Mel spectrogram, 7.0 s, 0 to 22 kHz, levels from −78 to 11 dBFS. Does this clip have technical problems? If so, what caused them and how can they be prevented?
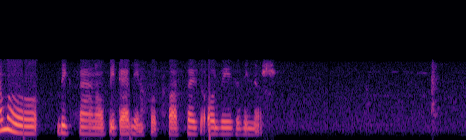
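Yes. The Bluetooth CVSD headset codec runs throughout. The band sits around 300 Hz to 3.6 kHz, with a granular hiss, scratchy s sounds and distortion where the one-bit step can't keep up, which fits a 64 kbps CVSD link. Use a wideband-capable headset (mSBC or better) so the link doesn't fall back to CVSD.

There is also unconcealed Bluetooth headset packet loss at 0.35 s, 1.95 to 1.99 s (scattered holes), 3.15 to 3.17 s and 4.92 s. Each time a few packets drop, leaving abrupt gaps. Keep the headset close to the phone with a clear line of sight and away from 2.4 GHz clutter to cut the dropouts.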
